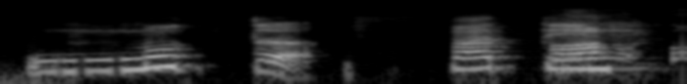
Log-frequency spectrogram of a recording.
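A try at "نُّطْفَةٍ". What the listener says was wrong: मोटा करना, नुत नहीं, नुप्पो, नून नून मोटा हराब का, ठीक है।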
